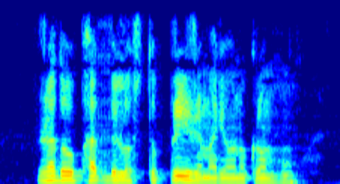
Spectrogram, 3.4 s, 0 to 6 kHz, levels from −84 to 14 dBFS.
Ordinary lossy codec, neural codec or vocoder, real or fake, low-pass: AAC, 48 kbps; none; real; 5.4 kHz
